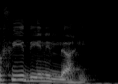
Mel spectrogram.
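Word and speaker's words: في دين الله: ആ ദീനു എന്നുള്ളതിൻ്റെ മുമ്പിൽ ഫീ വരുമ്പോൾ ഫീ ദീനി എന്നാവും. അപ്പോൾ ഫീ ദീനില്ലാഹി, അവിടെ ഉച്ചാരണം അള്ളാഹു എന്നുള്ളതിന് പകരം ഇല്ലാഹി എന്നുള്ള രൂപത്തിലേക്ക് മാറും, ഫീ ദീനില്ലാഹി.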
